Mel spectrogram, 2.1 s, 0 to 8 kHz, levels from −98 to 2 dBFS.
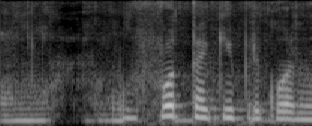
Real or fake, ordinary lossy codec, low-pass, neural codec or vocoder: fake; none; none; codec, 16 kHz, 4.8 kbps, FACodec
